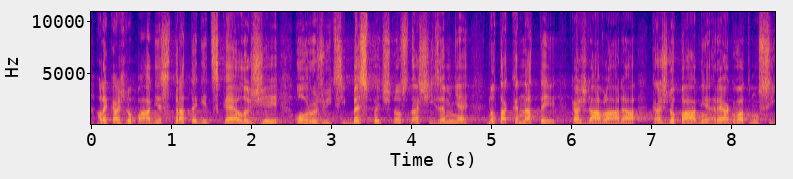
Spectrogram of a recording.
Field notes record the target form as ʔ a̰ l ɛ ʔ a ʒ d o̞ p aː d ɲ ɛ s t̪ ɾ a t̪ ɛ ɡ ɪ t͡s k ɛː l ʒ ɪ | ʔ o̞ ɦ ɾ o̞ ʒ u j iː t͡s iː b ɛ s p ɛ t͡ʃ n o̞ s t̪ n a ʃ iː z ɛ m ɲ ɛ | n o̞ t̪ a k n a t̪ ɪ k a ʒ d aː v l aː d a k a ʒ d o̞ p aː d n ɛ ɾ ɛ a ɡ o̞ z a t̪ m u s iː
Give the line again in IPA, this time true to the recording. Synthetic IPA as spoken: ʔ a̰ l ɛ k a ʒ d o̞ p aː d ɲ ɛ s t̪ ɾ a t̪ ɛ ɡ ɪ t͡s k ɛː l ʒ ɪ | ʔ o̞ ɦ ɾ o̞ ʒ u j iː t͡s iː b ɛ s p ɛ t͡ʃ n o̞ s t̪ n a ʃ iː z ɛ m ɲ ɛ | n o̞ t̪ a k n a t̪ ɪ k a ʒ d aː v l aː d a k a ʒ d o̞ p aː d ɲ ɛ ɾ ɛ a ɡ o̞ v a t̪ m u s iː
